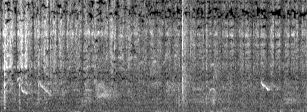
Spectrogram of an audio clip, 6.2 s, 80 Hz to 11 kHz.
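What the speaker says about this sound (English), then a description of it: "I'm using this 1002 grit stone, the sharpening stone," A knife edge is drawn slowly across a 1000 grit sharpening stone, giving a quiet, steady rasping scrape that repeats in soft strokes.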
